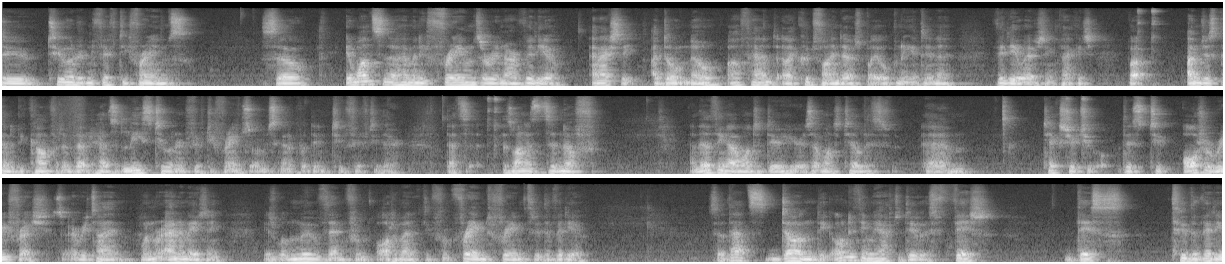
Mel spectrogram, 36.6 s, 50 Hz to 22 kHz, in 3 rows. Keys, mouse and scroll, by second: 11.3 click, 22.7 click.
